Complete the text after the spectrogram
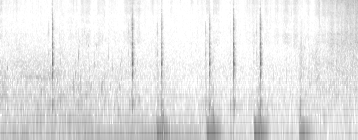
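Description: Menu buttons click sharply, one tap at a time.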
